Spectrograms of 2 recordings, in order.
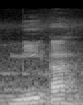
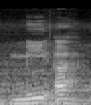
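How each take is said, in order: No difference in how they are said.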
